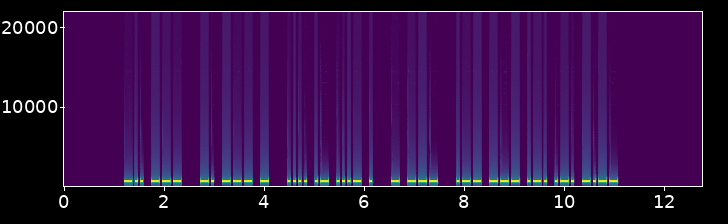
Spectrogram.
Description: Morse code, heard as a keyed tone, about 22 wpm, 700 Hz. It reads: DO NOT HAVE TO WORRY
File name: practice / 22wpm / Build A Phrase - 5-Word Phrases - 22wpm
